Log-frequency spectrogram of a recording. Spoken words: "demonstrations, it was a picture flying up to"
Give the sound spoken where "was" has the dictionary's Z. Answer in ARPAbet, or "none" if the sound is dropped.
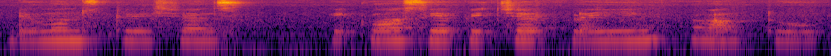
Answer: S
